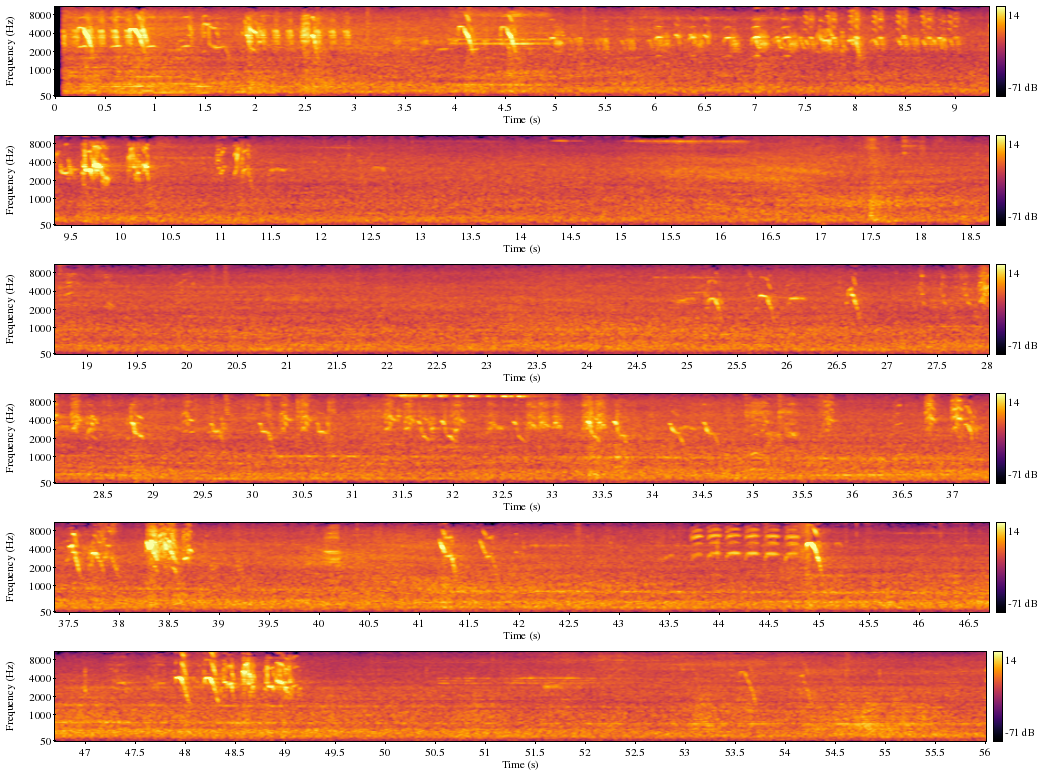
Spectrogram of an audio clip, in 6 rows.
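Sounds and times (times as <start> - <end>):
birds chirping and calling: 0.1 - 10.4, 25.2 - 36.0, 36.7 - 38.8, 43.7 - 45.2, 47.9 - 49.2.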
